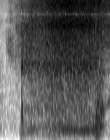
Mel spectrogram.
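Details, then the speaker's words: Adult podcaster's own mechanical ventilator heard in the background while speaking: a steady rising hiss of air as it pushes a breath. "noise you're hearing is my ventilator and welcome to page-turners"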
